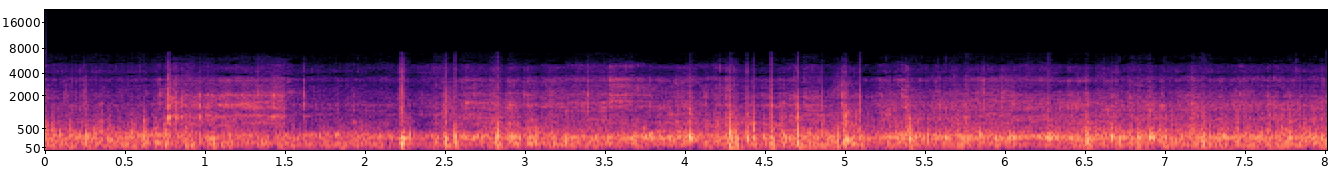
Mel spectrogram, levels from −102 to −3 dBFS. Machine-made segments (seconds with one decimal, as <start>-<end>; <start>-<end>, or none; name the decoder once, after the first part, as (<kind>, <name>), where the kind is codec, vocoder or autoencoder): 0.9-1.5 (codec, SNAC); 2.0-5.1; 5.7-6.7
